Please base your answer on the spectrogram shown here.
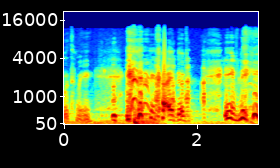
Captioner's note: both laughing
